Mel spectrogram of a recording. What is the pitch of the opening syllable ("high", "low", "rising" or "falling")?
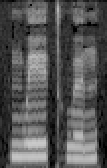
high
